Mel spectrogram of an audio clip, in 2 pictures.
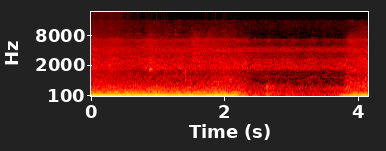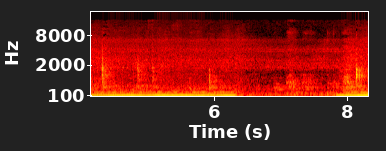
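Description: Conch shell (shankha) blown as part of a puja: long, steady low notes of about two and a half seconds each, with a breath's pause between them. A few light taps fall in the pause mid-way.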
